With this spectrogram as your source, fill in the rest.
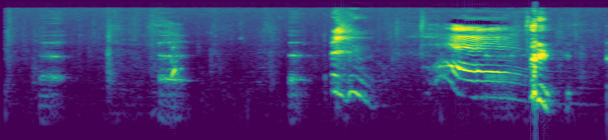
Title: Baby laughing when sister burps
